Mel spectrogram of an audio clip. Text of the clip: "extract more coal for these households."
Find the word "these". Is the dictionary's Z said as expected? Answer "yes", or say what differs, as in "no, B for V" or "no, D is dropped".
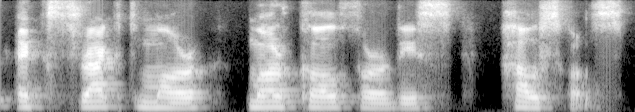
no, S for Z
